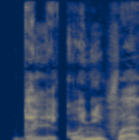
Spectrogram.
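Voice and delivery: ordinary delivery

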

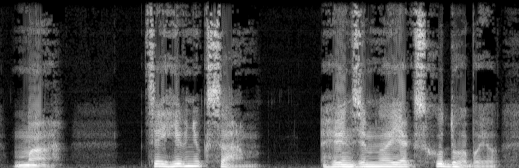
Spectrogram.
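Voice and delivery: barely above a whisper. A son speaks to his mother as she looks at him sadly, almost whispering. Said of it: "майже пошепки промовив Василь".

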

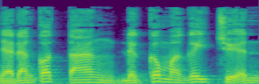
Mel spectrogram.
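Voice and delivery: ordinary delivery, nothing marked

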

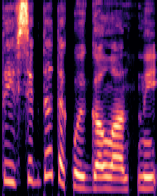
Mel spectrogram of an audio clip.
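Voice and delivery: usual speaking voice

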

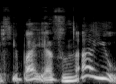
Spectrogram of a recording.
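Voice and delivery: slow, high-pitched shouting. Narrating a boy answering a frightened girl's question: shouting. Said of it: "закричав Гаррі".

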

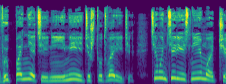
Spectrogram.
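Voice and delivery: plain reading voice

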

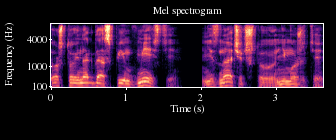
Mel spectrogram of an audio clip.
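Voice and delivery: ordinary delivery

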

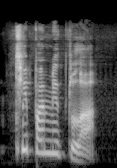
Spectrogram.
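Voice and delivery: high, contemptuous, scornful snorting sneer. Malfoy grabs Harry's package and feels it, snorting scornfully. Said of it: "Зневажливо пирхнув він".

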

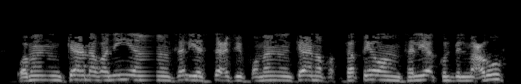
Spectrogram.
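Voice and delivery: ordinary talk, nothing marked

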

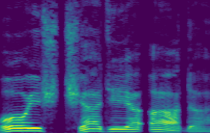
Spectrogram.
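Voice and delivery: high, loud, stunned, shocked cry. A woman exclaims, stunned that another has outwitted her, in shock. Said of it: "Могла только воскликнуть Соломея".

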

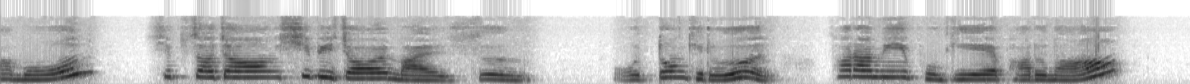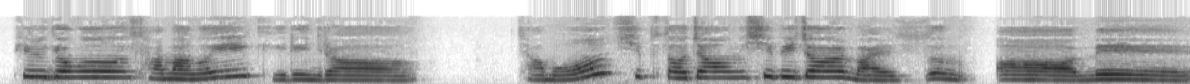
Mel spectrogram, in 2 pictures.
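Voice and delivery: vigorous, hearty put-on middle-aged man's voice. Reading a Proverbs verse aloud in a put-on middle-aged man's voice. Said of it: "아저씨 목소리로 씩씩하게".

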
